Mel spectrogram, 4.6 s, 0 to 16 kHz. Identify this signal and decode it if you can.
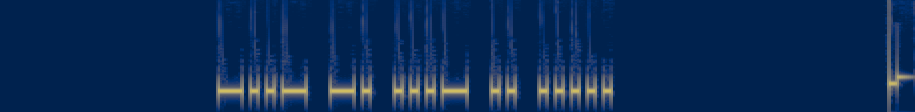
Morse code, heard as a keyed tone, about 30 wpm, 700 Hz. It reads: XNVI5
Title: Code Groups - 5 Letter:Numbers - 30wpm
